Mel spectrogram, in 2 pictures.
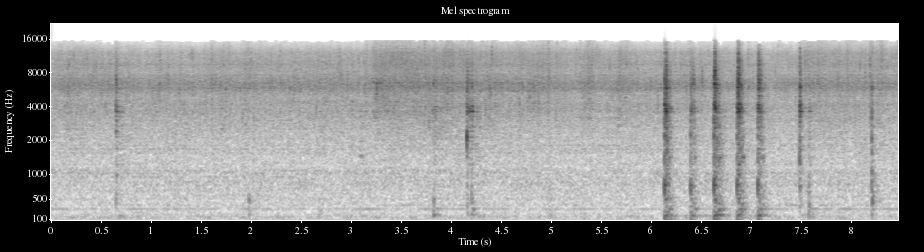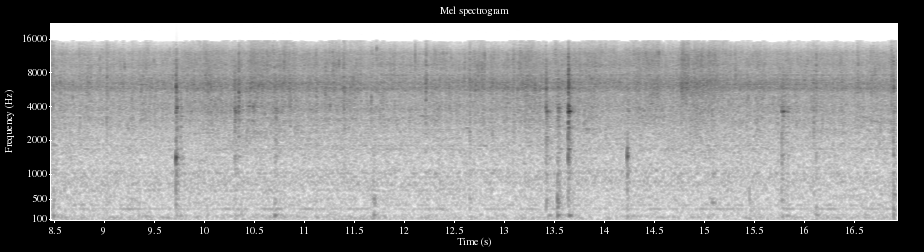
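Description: Onions and tomatoes frying in oil in a large pot, a steady sizzle, while a spoon stirs them, knocking now and then against the pot. Around six seconds in comes a quick run of about six knocks.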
